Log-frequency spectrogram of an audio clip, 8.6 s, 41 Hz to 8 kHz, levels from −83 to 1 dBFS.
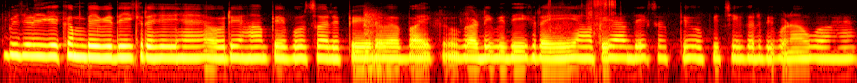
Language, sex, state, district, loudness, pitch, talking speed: Hindi, female, Haryana, Rohtak, -17 LUFS, 205 Hz, 225 wpm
